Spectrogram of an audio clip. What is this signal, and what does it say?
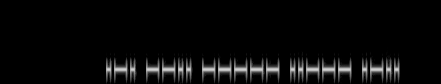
Morse code, heard as a keyed tone, about 29 wpm, 700 Hz. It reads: RZ02L
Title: Code Groups - 5 Letter:Numbers - 30wpm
